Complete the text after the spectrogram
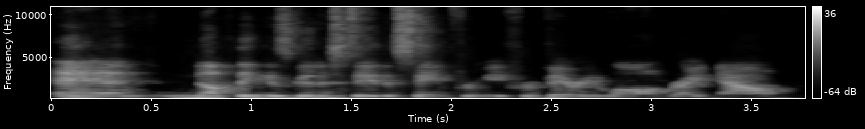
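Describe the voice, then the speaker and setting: In an echoey room, a young adult woman, a guest singer, chats about singing in a casual interview with a level tone at normal speed. Her voice is low for a woman yet bright and clear. She rambles a little, uses "like" and "um" as fillers, and laughs easily.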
